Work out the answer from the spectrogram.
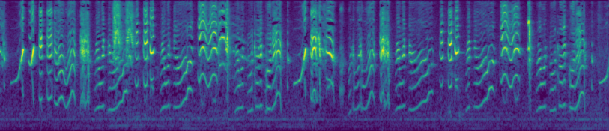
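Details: Pet rose-ringed parakeet talking with a mobile phone in Urdu and Hindi: a continuous, rapid flow of wavering, warbling speech-like phrases with short pauses, mimicking human words, indoors.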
